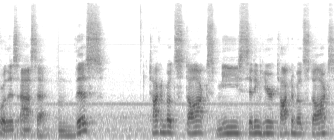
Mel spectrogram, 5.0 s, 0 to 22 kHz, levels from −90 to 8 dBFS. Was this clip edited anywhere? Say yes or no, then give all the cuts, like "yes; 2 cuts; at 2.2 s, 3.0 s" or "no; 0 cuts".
yes; 1 cut; at 1.0 s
